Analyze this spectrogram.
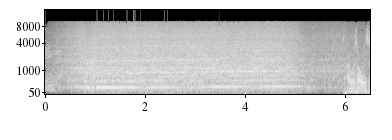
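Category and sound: vehicle, motorcycle engine revving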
